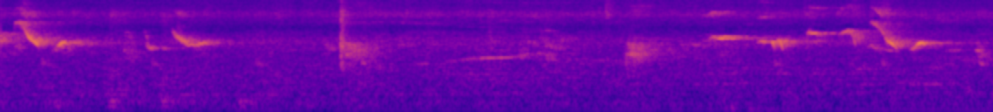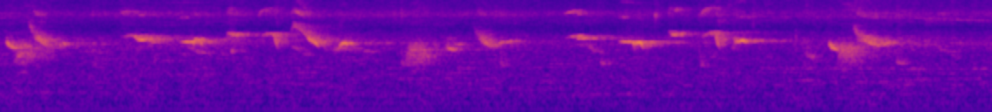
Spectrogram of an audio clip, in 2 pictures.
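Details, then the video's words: Small birds chirping: quick, high, sharp tweets repeated in a busy irregular stream, several overlapping notes each second, with faint low background hum. "cute chirping sound of birds"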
